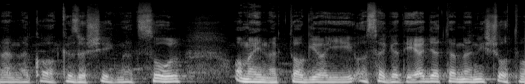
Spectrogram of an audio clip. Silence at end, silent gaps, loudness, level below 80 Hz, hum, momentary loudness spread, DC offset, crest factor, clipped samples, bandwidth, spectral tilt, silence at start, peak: 0 s; none; -18 LUFS; -50 dBFS; none; 6 LU; under 0.1%; 16 dB; under 0.1%; 16.5 kHz; -7.5 dB/octave; 0 s; -2 dBFS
